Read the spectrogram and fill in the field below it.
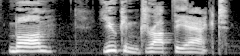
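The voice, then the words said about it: Dramatic voice. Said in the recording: “put on my dramatic voice.”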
